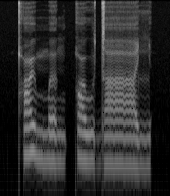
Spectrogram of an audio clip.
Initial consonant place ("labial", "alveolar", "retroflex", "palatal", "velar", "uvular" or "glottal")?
uvular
